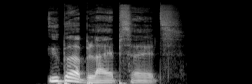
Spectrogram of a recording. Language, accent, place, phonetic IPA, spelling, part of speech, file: German, Germany, Berlin, [ˈyːbɐˌblaɪ̯psl̩s], Überbleibsels, noun, De-Überbleibsels.ogg
- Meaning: genitive singular of Überbleibsel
